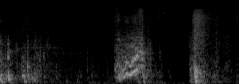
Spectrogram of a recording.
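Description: A zip on a bag pulled closed in one quick rising stroke about a second in, followed by a short sharp click.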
